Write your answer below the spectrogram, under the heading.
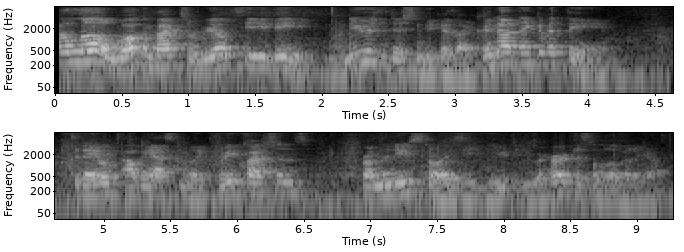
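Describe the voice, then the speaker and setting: Young man, slightly high pitch, casual quiz host, halting delivery, echoey room, faint noise. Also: big pitch swings. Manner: halting, stumbling over words. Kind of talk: casual trivia show hosting.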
